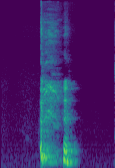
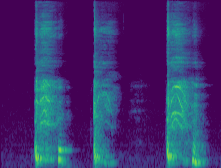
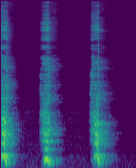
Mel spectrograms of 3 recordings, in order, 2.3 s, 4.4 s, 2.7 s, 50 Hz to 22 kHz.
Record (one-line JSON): {"cough_length": "2.3 s", "cough_amplitude": 32768, "cough_signal_mean_std_ratio": 0.34, "three_cough_length": "4.4 s", "three_cough_amplitude": 32768, "three_cough_signal_mean_std_ratio": 0.45, "exhalation_length": "2.7 s", "exhalation_amplitude": 32051, "exhalation_signal_mean_std_ratio": 0.38, "survey_phase": "beta (2021-08-13 to 2022-03-07)", "age": "45-64", "gender": "Male", "wearing_mask": "No", "symptom_none": true, "smoker_status": "Ex-smoker", "respiratory_condition_asthma": false, "respiratory_condition_other": false, "recruitment_source": "REACT", "submission_delay": "1 day", "covid_test_result": "Negative", "covid_test_method": "RT-qPCR", "influenza_a_test_result": "Negative", "influenza_b_test_result": "Negative"}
